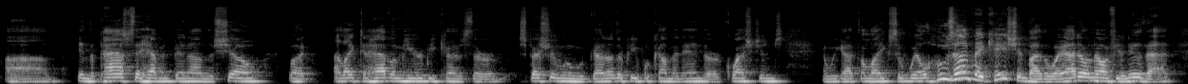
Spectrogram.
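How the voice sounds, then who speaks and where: A man's voice: medium pitch, a little fast, mellow. A man hosting a live podcast, talking casually and bluntly, with some profanity. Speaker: podcast host. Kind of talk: casual live-stream chat.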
